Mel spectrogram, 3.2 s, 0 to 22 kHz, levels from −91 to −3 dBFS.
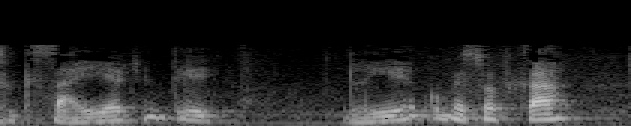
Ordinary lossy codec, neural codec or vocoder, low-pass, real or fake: MP3, 24 kbps; none; 7.2 kHz; real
